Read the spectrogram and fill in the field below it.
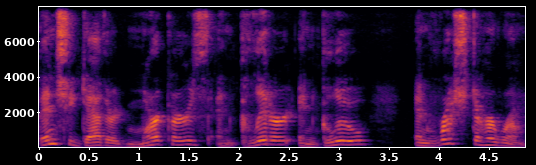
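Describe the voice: Against a quiet background, someone reads aloud plainly with lively intonation.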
